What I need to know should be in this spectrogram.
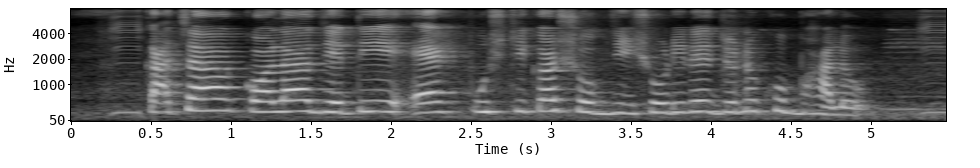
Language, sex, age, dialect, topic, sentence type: Bengali, female, 25-30, Standard Colloquial, agriculture, statement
